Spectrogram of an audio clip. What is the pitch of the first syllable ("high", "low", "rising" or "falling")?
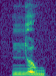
low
